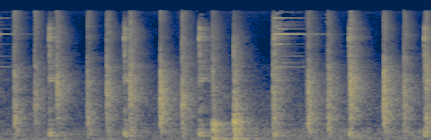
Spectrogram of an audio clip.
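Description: Hands slapping the thighs in a steady, quick rhythm of about four to five slaps a second: a body-percussion pattern played at performance tempo.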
